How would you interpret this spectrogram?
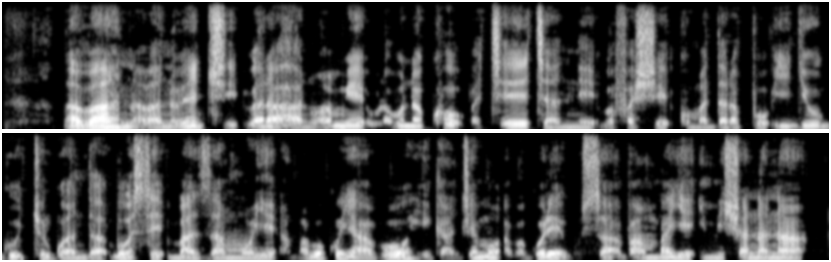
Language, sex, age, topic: Kinyarwanda, female, 36-49, government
